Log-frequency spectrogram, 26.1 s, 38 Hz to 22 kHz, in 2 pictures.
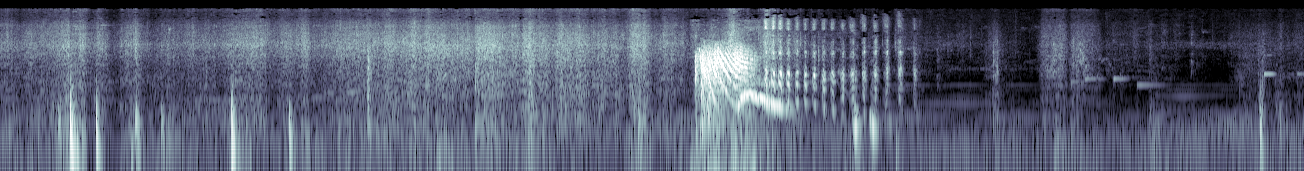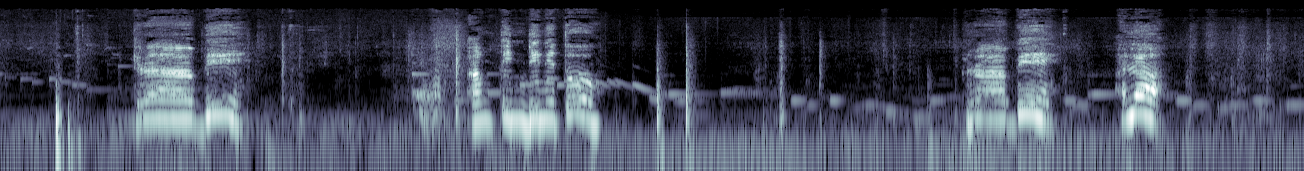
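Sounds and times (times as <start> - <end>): whistling tones sweeping down: 6.9 - 9.2.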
